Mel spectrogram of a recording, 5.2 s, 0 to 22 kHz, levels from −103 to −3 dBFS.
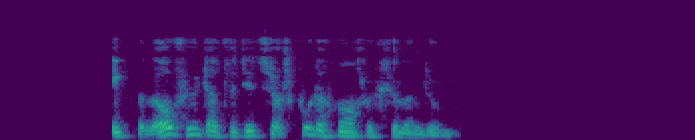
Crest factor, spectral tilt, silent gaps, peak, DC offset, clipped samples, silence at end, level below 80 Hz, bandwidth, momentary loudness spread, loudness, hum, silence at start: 20 dB; -6.5 dB/octave; none; -28 dBFS; under 0.1%; under 0.1%; 1.85 s; under -90 dBFS; 7.4 kHz; 10 LU; -47 LUFS; none; 0.85 s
